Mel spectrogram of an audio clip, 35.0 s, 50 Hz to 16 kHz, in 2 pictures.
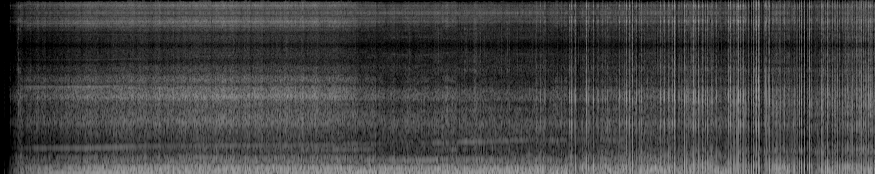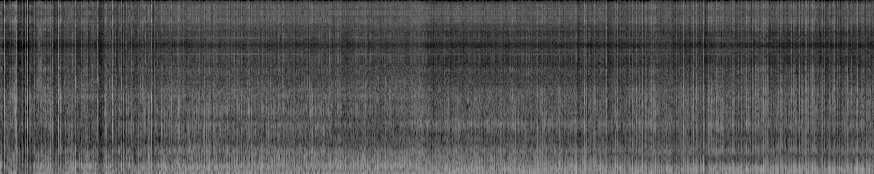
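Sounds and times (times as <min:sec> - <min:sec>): turboprop engine drone: 0:00.1 - 0:34.9
faint tone: 0:00.2 - 0:13.1.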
